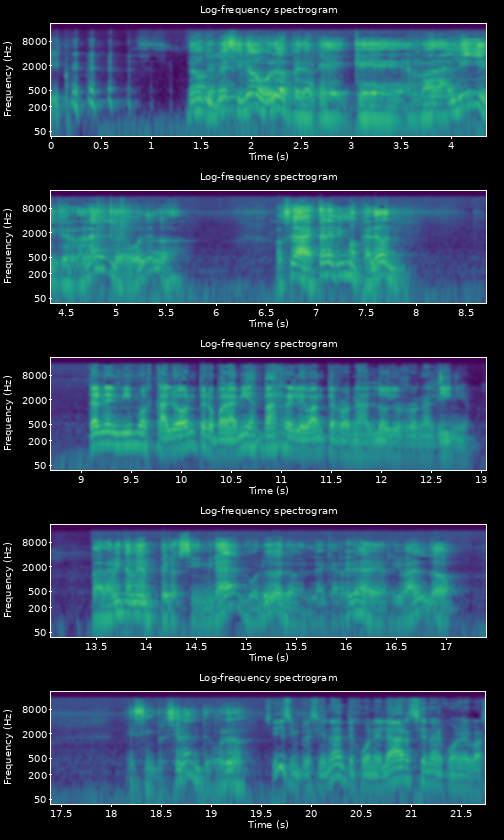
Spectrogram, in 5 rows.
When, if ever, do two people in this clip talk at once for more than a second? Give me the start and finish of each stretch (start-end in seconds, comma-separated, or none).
none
